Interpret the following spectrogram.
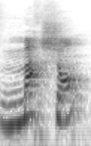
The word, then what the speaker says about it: marchand: In the masculine form, that was the D. Marchand, marchande.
